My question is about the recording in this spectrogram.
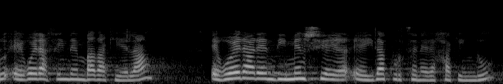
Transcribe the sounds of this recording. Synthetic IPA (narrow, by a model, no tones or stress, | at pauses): e̞ɣ̞o̞e̞ɾasejnd̪e̞mbaðakie̞la | e̞ɣ̞o̞e̞ɾaɾe̞nd̪ime̞nsioiɾakuɾt͡se̞ne̞ɾe̞ʝakind̪u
